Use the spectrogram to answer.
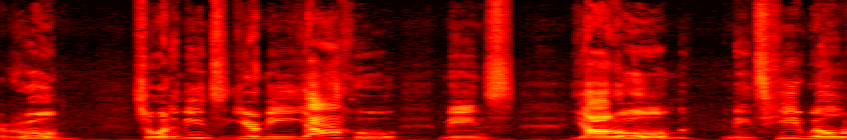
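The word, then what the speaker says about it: ירמיהו: Someone said literally my name, but I meant, how do you say in Hebrew? Zakar. No, I know. Remember. It's right up. Yirmiyahu. Yeah. Yeah, or Yirmiyah, both ways.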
